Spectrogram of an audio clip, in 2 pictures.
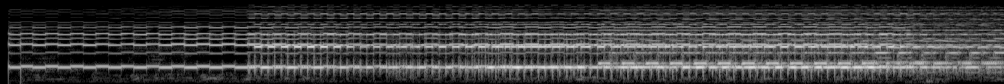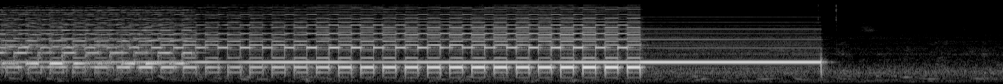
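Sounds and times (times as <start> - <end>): steady high tone: 0.1 - 18.4
warbling electronic alert tone: 1.1 - 18.3
rapidly pulsing tone: 2.0 - 16.7.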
